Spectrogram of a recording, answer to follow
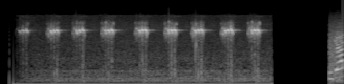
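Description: Cricket chirping sound effect: nine short, even, high chirps at about three a second, starting and stopping abruptly with dead silence either side.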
